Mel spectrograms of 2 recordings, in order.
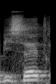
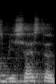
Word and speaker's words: Bicêtre: Bicêtre is just coming the route from Westminster, because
